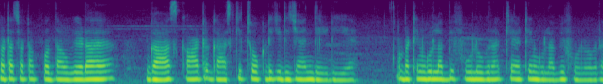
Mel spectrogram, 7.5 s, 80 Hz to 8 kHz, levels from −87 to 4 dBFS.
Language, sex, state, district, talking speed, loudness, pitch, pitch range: Rajasthani, female, Rajasthan, Nagaur, 165 wpm, -15 LUFS, 205 Hz, 195-210 Hz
